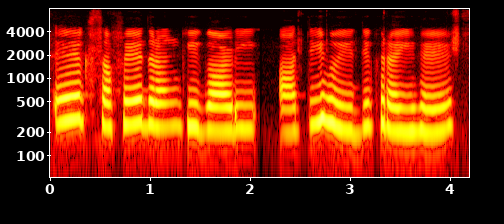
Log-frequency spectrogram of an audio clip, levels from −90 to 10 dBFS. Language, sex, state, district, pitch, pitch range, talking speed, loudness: Hindi, female, Madhya Pradesh, Bhopal, 235 Hz, 210-255 Hz, 145 wpm, -14 LUFS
